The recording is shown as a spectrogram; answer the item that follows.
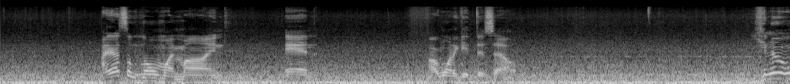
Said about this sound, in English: I apologize for the road noise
